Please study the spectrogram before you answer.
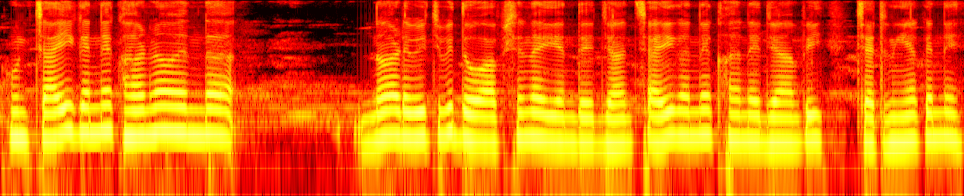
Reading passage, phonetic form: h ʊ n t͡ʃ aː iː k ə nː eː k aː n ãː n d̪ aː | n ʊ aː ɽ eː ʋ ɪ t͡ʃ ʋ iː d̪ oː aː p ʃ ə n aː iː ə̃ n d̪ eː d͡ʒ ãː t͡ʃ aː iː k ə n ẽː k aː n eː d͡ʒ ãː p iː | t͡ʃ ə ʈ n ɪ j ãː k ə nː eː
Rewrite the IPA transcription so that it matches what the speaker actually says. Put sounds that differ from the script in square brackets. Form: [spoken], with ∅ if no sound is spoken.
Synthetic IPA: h ʊ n t͡ʃ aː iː k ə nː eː [kʰ] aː n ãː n d̪ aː | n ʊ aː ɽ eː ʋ ɪ t͡ʃ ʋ iː d̪ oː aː p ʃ ə n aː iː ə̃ n d̪ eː d͡ʒ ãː t͡ʃ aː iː k ə n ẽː [kʰ] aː n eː d͡ʒ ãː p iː | t͡ʃ ə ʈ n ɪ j ãː k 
